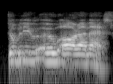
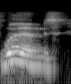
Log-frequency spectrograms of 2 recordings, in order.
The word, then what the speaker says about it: Worms: He lived in a place called Worms, W-O-R-M-S, Worms. It's pronounced Worms.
